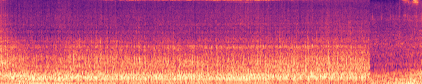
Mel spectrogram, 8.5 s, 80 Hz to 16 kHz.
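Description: Supercharged 5.2-litre V8 of a modified Ford Mustang Shelby GT500 idling steadily just after a start-up. About seven seconds in, the sound turns deeper and a little quieter.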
